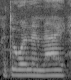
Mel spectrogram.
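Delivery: usual speaking voice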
